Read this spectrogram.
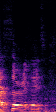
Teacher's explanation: Make the thar part a little louder and longer. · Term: stress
